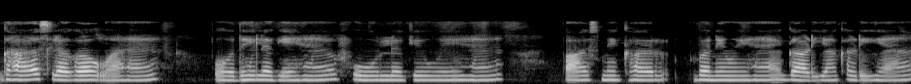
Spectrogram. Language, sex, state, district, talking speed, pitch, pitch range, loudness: Hindi, female, Chandigarh, Chandigarh, 130 wpm, 205 Hz, 200-210 Hz, -18 LUFS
